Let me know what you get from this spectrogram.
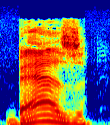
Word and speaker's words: Basilisk: It's a legendary reptile reputed to kill with a glance, pronounced Basilisk.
